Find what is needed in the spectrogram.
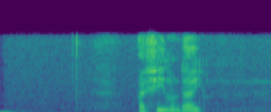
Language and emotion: Russian, angry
